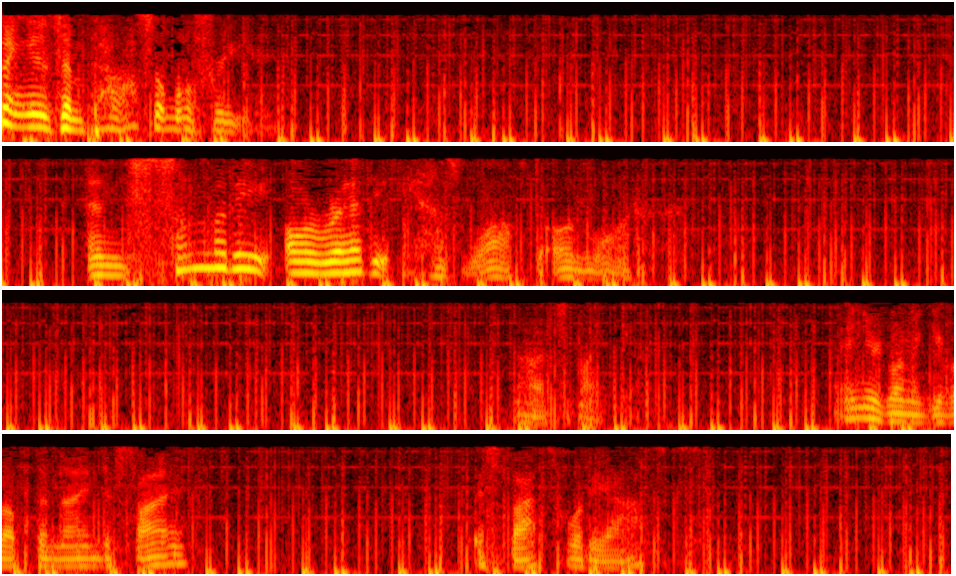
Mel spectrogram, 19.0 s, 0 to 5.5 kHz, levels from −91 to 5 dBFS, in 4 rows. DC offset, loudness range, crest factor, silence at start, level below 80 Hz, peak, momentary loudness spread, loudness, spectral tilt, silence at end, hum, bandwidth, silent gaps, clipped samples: under 0.1%; 16 LU; 24 dB; 0 s; -44 dBFS; -8 dBFS; 20 LU; -30 LUFS; -10.5 dB/octave; 0 s; none; 4.6 kHz; none; under 0.1%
